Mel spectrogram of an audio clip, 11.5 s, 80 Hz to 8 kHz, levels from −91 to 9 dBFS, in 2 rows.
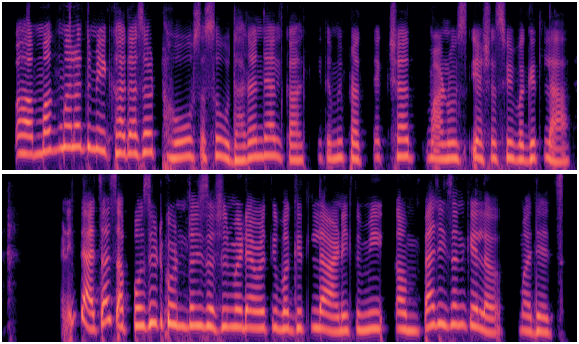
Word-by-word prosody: अ, 290 -1 +4
मग 325 +4 0
मला 390 0 +3
तुम्ही 360 -2 +2
एखादं 300 -2 +1
असं 315 +2 +1
ठोस 240 +2 0
असं 250 +2 -2
उदाहरण 220 +4 +1
द्याल 265 -1 0
का? 205 0 0
की 225 +2 -16
तुम्ही 230 +1 -1
प्रत्यक्षात 235 +4 -2 0.2
माणूस 220 -1 +1
यशस्वी 230 +1 0
बघितला 225 +2 0 0.8
आणि - - -5
त्याचाच 340 +10 +3
अपोझिट 290 +4 +3
कोणतरी 295 -2 +3
सोशल 275 -1 +2
मीडियावरती 265 -2 +1
बघितला 255 +1 0
आणि 215 +1 +1
तुम्ही 240 +2 +1
कम्पॅरिझन 285 +7 0
केलं 240 -9 +1 0.2
मध्येच 210 -3 -3
250 Hz, 150 wpm, -23 LUFS, 225-290 Hz, 0.8 s, अ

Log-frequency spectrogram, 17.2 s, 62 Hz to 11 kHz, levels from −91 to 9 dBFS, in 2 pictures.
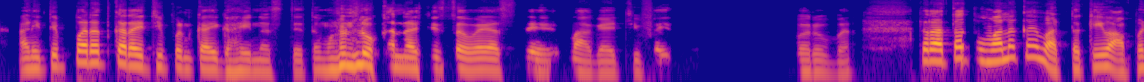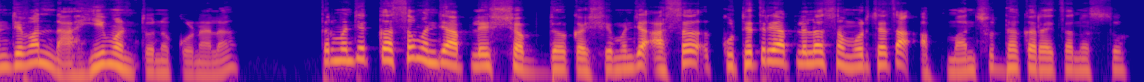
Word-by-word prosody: आणि 145 +2 -3
ते 175 - -1
परत 220 -1 +7
करायची 175 -6 +4
पण 150 -3 -4
काही 140 -1 -1
घाई 130 0 -6
नसते. 125 -1 -13
तर 130 +4 -14
म्हणून 145 +7 0
लोकांना 165 -4 +1
अशी 150 +1 -3
सवय 140 -1 -1
असते 130 -1 -5 0.2
मागायची 115 -2 -8
पाहिजे 115 0 -13 0.9
बरोबर. 115 -3 -12 0.6
तर 240 - +4
आता 240 +4 +9
तुम्हाला 240 +3 +5
काय 310 -1 +1
वाटतं 145 - +1
की 170 - -2
आपण 160 +8 -4
जेव्हा 190 +4 +2
नाही 105 - -2
म्हणतो 140 -10 -2
ना 120 - -10
कोणाला 110 +4 -12 0.7
तर 230 - -3
म्हणजे 250 +2 0
कसं 260 +2 +4
म्हणजे 225 -5 +2
आपले 180 -1 +3
शब्द 125 -3 -2
कसे 135 +1 -3
म्हणजे 150 +2 -1
असं 215 +10 +1 0.2
कुठेतरी 210 +6 0
आपल्याला 215 -1 +3
समोरच्याचा 175 0 0
अपमान 125 +1 -9
सुद्धा 160 -1 -6
करायचा 145 -1 -3
नसतो. 135 +1 -13
155 Hz, 155 wpm, -23 LUFS, 130-205 Hz, 0.9 s, आता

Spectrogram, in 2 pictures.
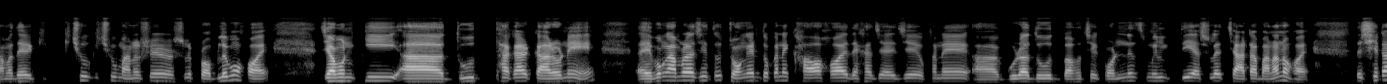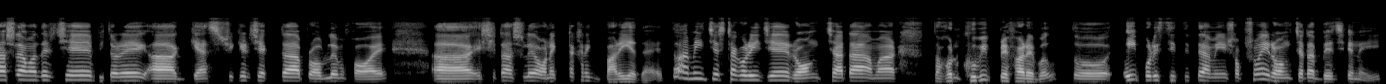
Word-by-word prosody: আমাদের 140 +3 -1 0.4
কিছু, - - -3
কিছু 305 - -5
মানুষের 145 +4 -3
আসলে 160 +1 -7
প্রবলেম 145 +7 0
ও - - -1
হয়। 135 -1 +2 0.6
যেমনকি 165 +2 +5 0.4
আ - - +9 0.4
দুধ 315 +3 -5 0.2
থাকার 165 +1 +5
কারণে 145 +4 +4 0.7
এবং 165 +5 -2
আমরা 190 +1 +3
যেহেতু 190 +2 -7
টং 145 - 0
এর 180 - -4
দোকানে 180 +1 -4
খাওয়া 155 +1 +1
হয় 160 0 +2
দেখা 150 +1 -7
যায় 145 -1 -5
যে 155 - -4
ওখানে 150 +1 -6 0.3
আ - - -4 0.2
গুঁড়া 145 +2 +2
দুধ 145 0 -4
বা 130 - 0
হচ্ছে 155 +3 -8
কনডেন্সড 160 +6 -7
মিল্ক 165 -1 -7
দিয়ে 170 0 0
আসলে 165 +1 -3
চা-টা 140 +2 +2
বানানো 170 +9 +2
হয়। 120 -1 -1 0.5
তো - - -7
সেটা 190 +2 +2
আসলে 220 +1 +3
আমাদের 205 0 -1
চেয়ে 210 -1 +4
ভিতরে 175 +2 0 0.3
আ - - +7 0.3
গ্যাস্ট্রিক 140 +7 -1
এর 190 - -2
যে 185 - +1
একটা 180 - 0 0.2
প্রবলেম 145 +2 -2
হয় 125 0 +1 0.6
আ - - +7 0.5
সেটা - - -4
আসলে 180 +2 -1
অনেকটা 160 +4 -4
খানিক 180 0 -8
বাড়িয়ে 125 +2 +2
দেয়। - - -11
তো - - -7
আমি 270 0 -2
চেষ্টা 235 0 0
করি 210 0 +4
যে 200 - +4 0.2
রং 150 +2 +3 0.2
চা-টা 165 +1 +3
আমার 150 0 +1 0.4
তখন 160 +3 -2
খুবই 180 +5 0
প্রেফারেবল। 145 -4 +2 0.3
তো 135 - -4 0.5
এই 215 - +4
পরিস্থিতিতে 195 -1 -5
আমি 165 0 -4
সবসময় 235 +8 0
রং 155 - +1
চা-টা 165 -1 +1
বেছে 130 +1 -1
নেই। 100 -1 -13
160 Hz, 165 wpm, -25 LUFS, 145-180 Hz, 0.7 s, আ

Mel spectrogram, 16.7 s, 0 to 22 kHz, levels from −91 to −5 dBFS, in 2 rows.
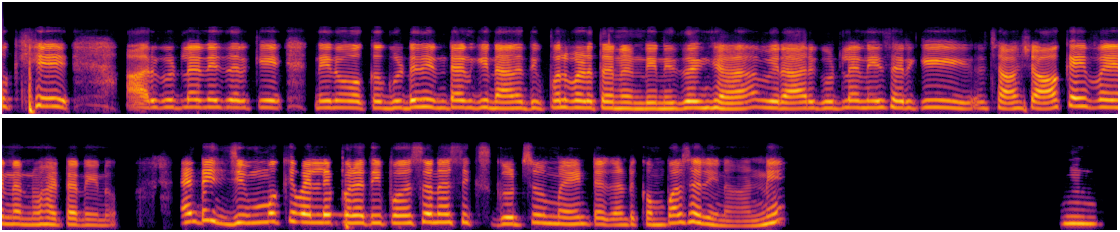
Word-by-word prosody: Okay. 280 +2 +1 0.7
6 245 - 0
గుడ్లనేసరికి, 255 -1 0 0.4
నేను 240 0 +1
ఒక 230 +2 -1
గుడ్డు 240 +1 +2
తినటానికి 245 -1 +1
నానా 220 +1 +3
తిప్పలు 245 +3 -2
పడతానండి 225 -3 +2
నిజంగా. 230 0 +2 0.3
మీరు 230 -2 +3
6 220 +1 0
గుడ్లనేసరికి 240 +1 -1 0.4
చ - - -21 0.3
షాక్ 220 +7 +3
అయిపోయానన్నమాట 225 -6 +1 0.2
నేను. 185 -1 -9 0.5
అయితే 315 +4 +3 0.2
జిమ్ముకి 285 +4 0
వెళ్ళే 280 -1 +5
ప్రతి 270 0 +3
పర్సన్ 290 +2 +2
6 275 -5 -9
గుడ్స్ 230 +3 -1 0.2
మెయింటైన్ 225 -2 -2
అంటే 215 +2 -8
కంపల్సరీనా 225 - -1
అన్నీ? 225 - 0 2.1
హ్మ్. 245 -1 -2
240 Hz, 110 wpm, -22 LUFS, 225-260 Hz, 2.1 s, వెళ్ళే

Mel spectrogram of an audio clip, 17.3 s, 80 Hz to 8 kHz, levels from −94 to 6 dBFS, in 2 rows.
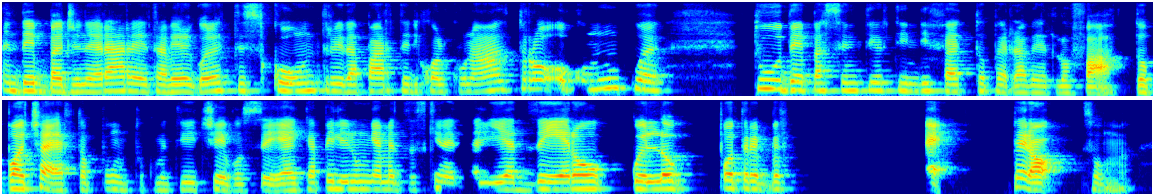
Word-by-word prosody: uhm, 200 -2 -4
debba 190 -2 +2
generare, 175 +1 +1
tra 170 -1 -1
virgolette, 180 +3 -1
"scontri" 195 0 -4
da 170 -1 -1
parte 180 0 -1
di 175 - -12
qualcun 180 0 -7
altro, 210 +6 -2
o 230 - -3
comunque, 235 -2 -5 0.6
tu 250 -1 -1
debba 205 -1 0
sentirti 200 0 -8
in 185 -1 -8
difetto 180 -2 -4
per 165 -2 -7
averlo 155 -1 -6
fatto; 155 +2 -1
poi 195 +1 +7
certo, 160 -3 +4
appunto 175 0 -13
come 165 -2 -16
ti 170 - -14
dicevo, 170 -2 -4
se 155 0 -1
hai 160 0 +4
i - - -14
capelli 185 +2 -3
lunghi 185 0 -2
a - - +3
mezza 180 -1 -5
schiena 180 -1 -4
e - - -11
tagli 175 +1 -4
a 175 -1 0
zero 190 +2 +5
quello 195 +1 +3
potrebbe 200 -2 0
f - - -17 1.0
eh,r 395 - +7 0.5
però, - - +8 0.2
insomma - - -14
185 Hz, 155 wpm, -22 LUFS, 175-195 Hz, 1.0 s, però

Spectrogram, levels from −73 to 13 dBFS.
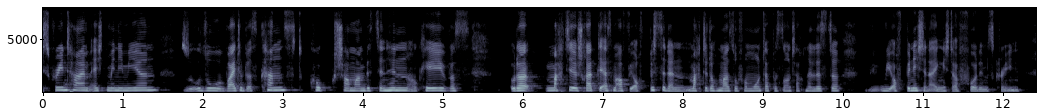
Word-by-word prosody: Screentime 230 -2 +2
echt 210 +1 -3
minimieren, 215 +2 +1 0.3
so 190 +3 -3
so 195 -2 0
weit 185 +3 +5
du - - +2
das 175 0 -5
kannst. 235 +1 0
Guck 230 0 -3
schau 205 - 0
mal 195 -1 0
bisschen 200 0 +1
hin: 210 0 +5
„Okay, 205 -1 +2
was“ 195 +1 -6 0.5
oder 205 +1 +6
mach 205 0 +2
dir 215 -2 +4
schreib 210 0 +3
dir - - +4
erst 200 +2 0
mal 200 - +2
auf, 195 - -3
wie - - 0
oft - - -6
bist 230 +1 -1
du 230 - +4
denn 150 -2 -2
mach 185 -1 -1
dir 205 - -3
doch 190 -1 -1
mal 180 -2 +2
so 180 - -4
von 180 0 -7
Montag 185 +1 -3
bis 175 -3 -7
Sonntag 165 +2 -9
'ne 175 - -5
Liste: 180 +3 -3 0.3
„W 200 - -14
wie 180 - -1
oft - - -4
bin 190 - +3
ich 200 0 +3
denn 190 - -5
eigentlich 150 +2 -3
da - - -5
vor 160 -2 -5
dem 140 -2 -6
Screen?“ 215 - -8
205 Hz, 245 wpm, -26 LUFS, 185-215 Hz, 0.5 s, oder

